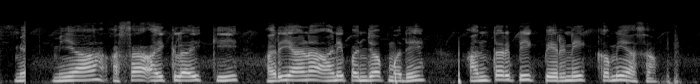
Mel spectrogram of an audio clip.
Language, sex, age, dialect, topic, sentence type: Marathi, male, 25-30, Southern Konkan, agriculture, statement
